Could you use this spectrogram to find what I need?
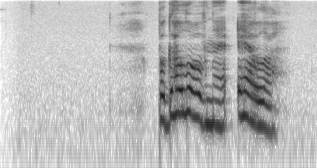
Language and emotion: Russian, angry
